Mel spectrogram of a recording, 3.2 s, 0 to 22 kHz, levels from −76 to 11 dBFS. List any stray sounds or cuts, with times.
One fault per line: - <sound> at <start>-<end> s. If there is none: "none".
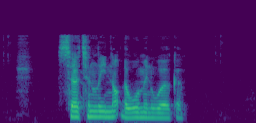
none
